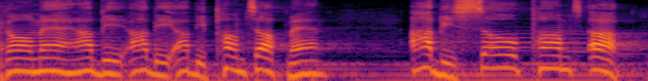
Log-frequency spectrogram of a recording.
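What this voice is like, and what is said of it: Put-on American accent. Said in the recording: “Just work with me, American accent.”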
